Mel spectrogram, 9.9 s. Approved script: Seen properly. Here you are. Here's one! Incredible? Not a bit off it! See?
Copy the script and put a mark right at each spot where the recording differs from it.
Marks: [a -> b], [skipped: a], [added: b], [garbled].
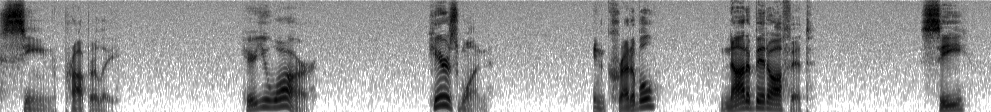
Seen properly. Here you are. Here's one! Incredible? Not a bit off it! See?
